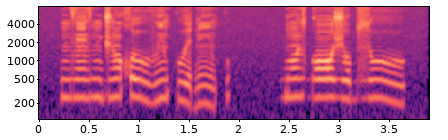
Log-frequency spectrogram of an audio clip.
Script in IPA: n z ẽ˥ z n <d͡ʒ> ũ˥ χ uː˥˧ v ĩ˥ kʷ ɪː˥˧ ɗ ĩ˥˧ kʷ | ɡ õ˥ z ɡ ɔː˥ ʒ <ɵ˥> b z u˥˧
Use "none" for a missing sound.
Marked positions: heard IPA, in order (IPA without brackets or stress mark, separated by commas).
d͡ʒ, o˥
